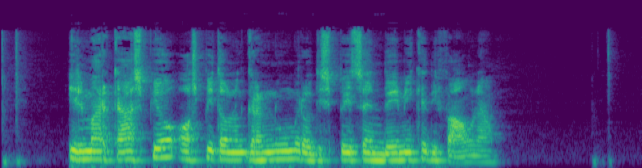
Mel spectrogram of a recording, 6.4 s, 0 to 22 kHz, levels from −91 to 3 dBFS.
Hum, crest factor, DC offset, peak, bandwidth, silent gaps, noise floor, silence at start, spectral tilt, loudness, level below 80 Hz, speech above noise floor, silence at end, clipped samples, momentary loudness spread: none; 14 dB; under 0.1%; -2 dBFS; 12.5 kHz; none; -73 dBFS; 0.05 s; -5 dB/octave; -16 LUFS; -52 dBFS; 57 dB; 1.45 s; under 0.1%; 5 LU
